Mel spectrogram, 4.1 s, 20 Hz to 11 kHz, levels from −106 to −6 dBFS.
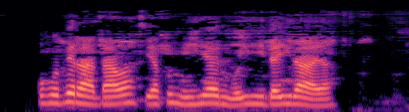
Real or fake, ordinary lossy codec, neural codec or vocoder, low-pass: real; MP3, 32 kbps; none; 9.9 kHz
